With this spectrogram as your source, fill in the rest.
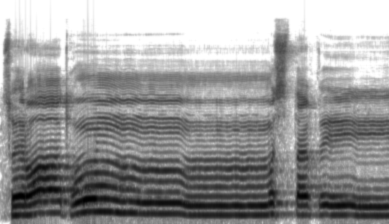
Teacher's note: تا کے بعد جو قاف ہے وہ مستقل حروف مستعلیہ میں سے، یہ بھی ہر وقت موٹا پڑھا جائے گا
